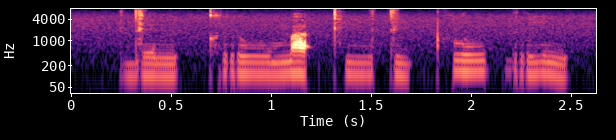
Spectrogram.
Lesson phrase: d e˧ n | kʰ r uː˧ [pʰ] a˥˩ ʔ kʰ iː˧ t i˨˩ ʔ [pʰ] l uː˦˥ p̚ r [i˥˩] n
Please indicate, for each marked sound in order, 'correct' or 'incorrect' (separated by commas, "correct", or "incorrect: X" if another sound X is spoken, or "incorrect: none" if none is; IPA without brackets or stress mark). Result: incorrect: m, correct, correct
